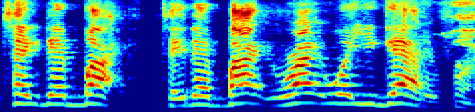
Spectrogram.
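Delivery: thick, heavy rural Southern country accent. Showing how country the speaker can sound: heavy country accent. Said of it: "sometimes I can get real country".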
